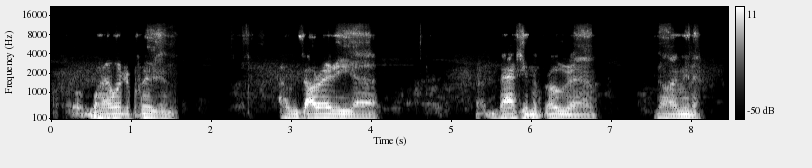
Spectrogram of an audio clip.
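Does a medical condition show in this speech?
Yes: traumatic brain injury; car crash.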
